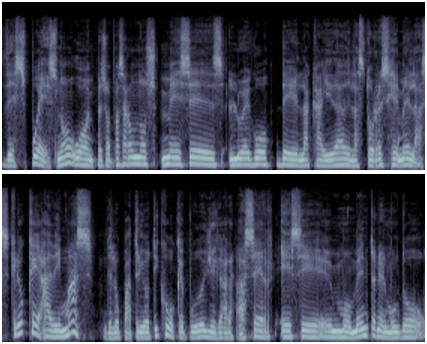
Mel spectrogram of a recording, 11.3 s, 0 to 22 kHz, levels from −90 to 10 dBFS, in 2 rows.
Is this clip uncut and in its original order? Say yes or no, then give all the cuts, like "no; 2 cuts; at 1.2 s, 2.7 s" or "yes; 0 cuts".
no; 1 cut; at 5.8 s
